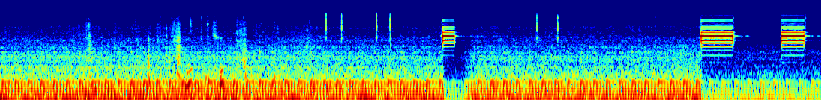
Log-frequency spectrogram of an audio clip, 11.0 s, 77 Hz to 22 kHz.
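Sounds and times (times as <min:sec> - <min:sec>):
short electronic beeps: 0:09.4 - 0:10.8.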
